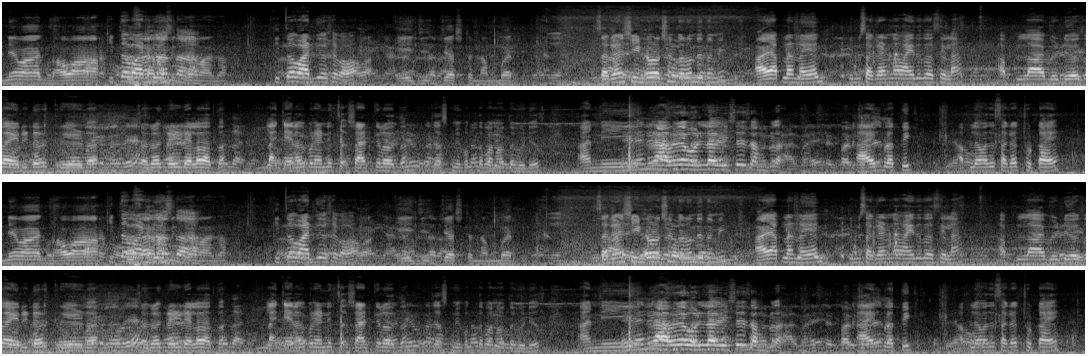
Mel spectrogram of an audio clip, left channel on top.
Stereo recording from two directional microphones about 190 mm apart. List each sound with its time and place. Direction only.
0.0 s speech: 20° right (ahead or behind)
1.2 s a man's voice: centre (ahead or behind)
1.8 s speech: 15° right (ahead or behind)
2.7 s a man's voice: centre (ahead or behind)
3.6 s speech: 15° right (ahead or behind)
6.0 s a man's voice: 5° right (ahead or behind)
17.2 s a man's voice: 70° right (ahead or behind); by 18.4 s 50° right (ahead or behind)
19.6 s a man's voice: centre (ahead or behind)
